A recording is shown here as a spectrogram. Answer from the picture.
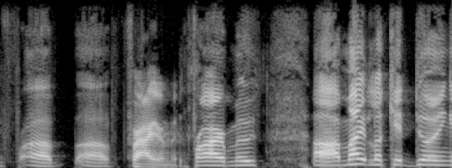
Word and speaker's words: Freiermuth: How you pronounce his last name? Freiermuth.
